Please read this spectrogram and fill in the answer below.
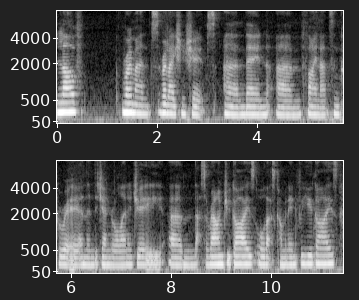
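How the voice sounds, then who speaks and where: Quiet and fairly low in pitch, a woman speaks at a fairly slow pace. Her intonation is monotone and flat. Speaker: tarot reader. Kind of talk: tarot reading monologue. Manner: halting, many fillers.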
